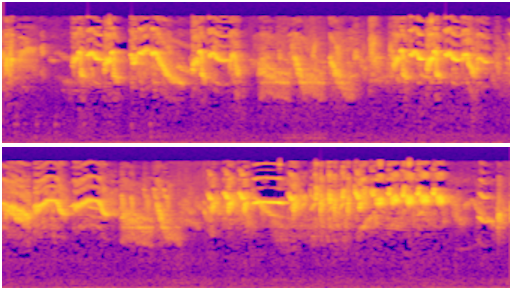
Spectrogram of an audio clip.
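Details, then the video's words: Ravine recording of a calandra lark giving a long, varied song of high whistled swoops and rolling trills in bursts with brief dips, above a faint low hum. "Джурбай ,песня жаворонка в яру"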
